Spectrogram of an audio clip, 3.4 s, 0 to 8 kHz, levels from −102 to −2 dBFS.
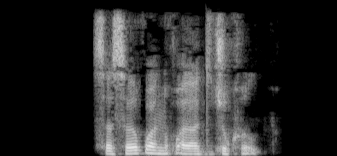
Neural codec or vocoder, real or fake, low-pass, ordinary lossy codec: none; real; 7.2 kHz; AAC, 32 kbps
